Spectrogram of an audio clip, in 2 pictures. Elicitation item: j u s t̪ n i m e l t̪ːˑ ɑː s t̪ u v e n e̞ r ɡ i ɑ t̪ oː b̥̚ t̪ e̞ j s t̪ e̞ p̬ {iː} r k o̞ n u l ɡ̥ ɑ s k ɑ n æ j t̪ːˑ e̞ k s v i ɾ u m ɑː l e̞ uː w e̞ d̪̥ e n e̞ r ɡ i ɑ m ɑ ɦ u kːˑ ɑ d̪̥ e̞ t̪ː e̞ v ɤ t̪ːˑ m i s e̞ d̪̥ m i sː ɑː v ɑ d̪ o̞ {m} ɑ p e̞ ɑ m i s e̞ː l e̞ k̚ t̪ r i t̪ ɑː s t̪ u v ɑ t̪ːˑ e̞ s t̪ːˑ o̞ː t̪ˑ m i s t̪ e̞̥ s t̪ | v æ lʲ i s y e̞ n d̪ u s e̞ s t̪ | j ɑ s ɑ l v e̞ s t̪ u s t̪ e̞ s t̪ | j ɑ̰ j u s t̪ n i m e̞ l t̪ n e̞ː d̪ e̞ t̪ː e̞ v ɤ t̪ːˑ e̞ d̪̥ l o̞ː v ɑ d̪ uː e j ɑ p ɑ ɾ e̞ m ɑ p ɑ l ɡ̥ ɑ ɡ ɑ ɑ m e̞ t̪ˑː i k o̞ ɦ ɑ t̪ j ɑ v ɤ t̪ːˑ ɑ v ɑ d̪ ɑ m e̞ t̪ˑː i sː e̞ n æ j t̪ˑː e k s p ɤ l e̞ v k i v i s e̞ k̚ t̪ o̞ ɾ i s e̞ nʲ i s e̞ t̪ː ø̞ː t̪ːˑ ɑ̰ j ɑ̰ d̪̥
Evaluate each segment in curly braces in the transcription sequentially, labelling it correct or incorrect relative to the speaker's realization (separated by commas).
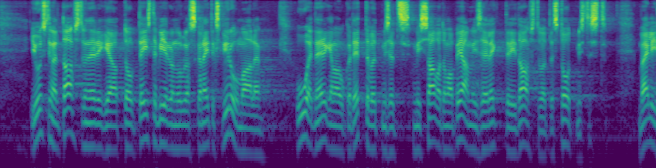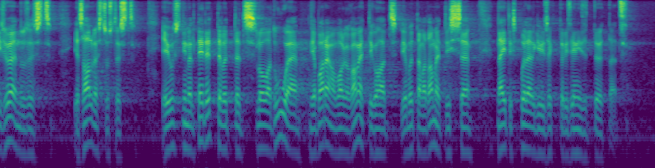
correct, correct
